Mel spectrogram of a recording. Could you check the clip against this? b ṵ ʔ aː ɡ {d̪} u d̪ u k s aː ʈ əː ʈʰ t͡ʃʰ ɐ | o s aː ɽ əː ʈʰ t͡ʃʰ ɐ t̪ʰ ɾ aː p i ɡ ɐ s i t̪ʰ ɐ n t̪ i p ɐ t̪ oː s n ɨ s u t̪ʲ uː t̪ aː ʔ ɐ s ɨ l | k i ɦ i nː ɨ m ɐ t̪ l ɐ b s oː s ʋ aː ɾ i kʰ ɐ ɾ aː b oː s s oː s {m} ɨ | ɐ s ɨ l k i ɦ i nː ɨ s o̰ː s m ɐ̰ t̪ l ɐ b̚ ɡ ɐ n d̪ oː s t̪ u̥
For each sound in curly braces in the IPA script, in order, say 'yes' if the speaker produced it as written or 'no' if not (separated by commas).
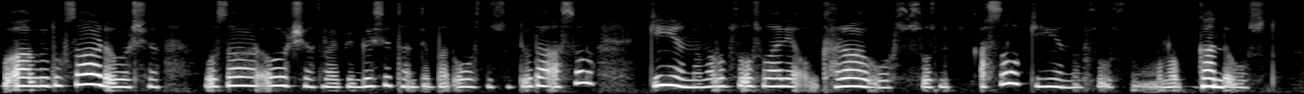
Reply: yes, no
